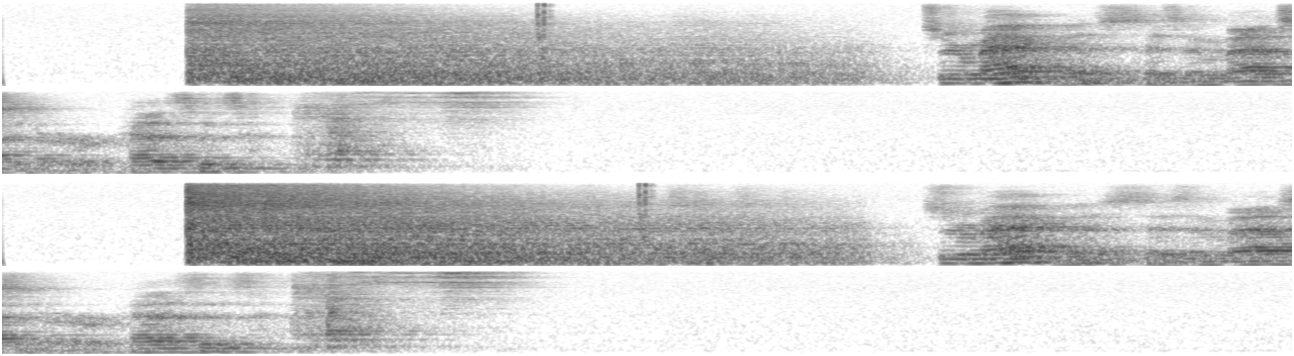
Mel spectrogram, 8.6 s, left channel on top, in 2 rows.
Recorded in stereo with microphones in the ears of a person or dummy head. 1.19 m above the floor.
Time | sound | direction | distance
0.6 | an explosion | 45° right (ahead or behind) | 0.8 m
3.1 | a man speaking | 55° left (ahead or behind) | 4.5 m
5.3 | keys jangling | 50° right (ahead or behind) | 6 m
